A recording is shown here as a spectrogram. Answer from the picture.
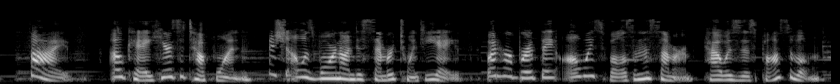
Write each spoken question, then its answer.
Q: How is this possible?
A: The answer is Michelle lives in the Southern Hemisphere.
